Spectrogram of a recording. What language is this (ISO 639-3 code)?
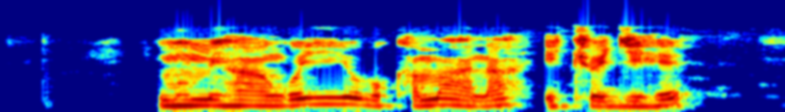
kin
